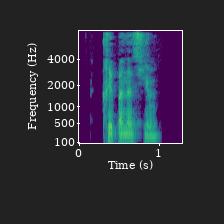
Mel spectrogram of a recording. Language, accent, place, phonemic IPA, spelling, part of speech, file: French, France, Lyon, /tʁe.pa.na.sjɔ̃/, trépanation, noun, LL-Q150 (fra)-trépanation.wav
- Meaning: trepanation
